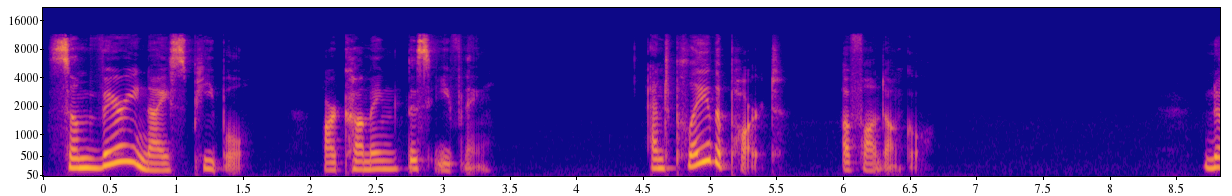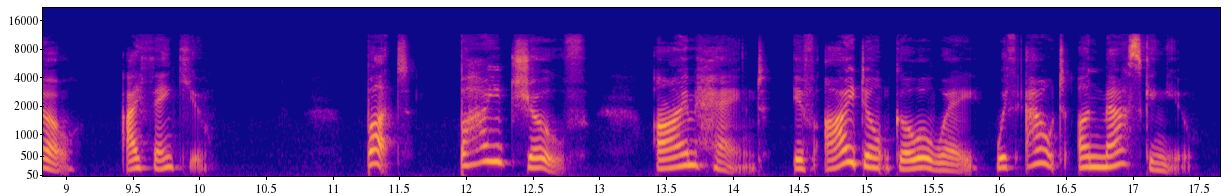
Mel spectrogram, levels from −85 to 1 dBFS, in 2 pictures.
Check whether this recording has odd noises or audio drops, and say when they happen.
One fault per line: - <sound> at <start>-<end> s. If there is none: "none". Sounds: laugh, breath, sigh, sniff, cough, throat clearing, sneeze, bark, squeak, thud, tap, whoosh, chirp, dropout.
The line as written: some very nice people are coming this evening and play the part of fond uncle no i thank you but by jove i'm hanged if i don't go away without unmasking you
none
